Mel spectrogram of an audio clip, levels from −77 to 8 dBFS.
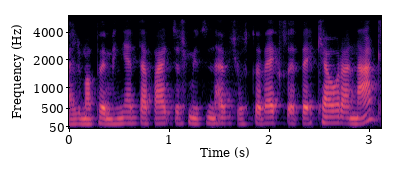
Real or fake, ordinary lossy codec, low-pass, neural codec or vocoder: fake; Opus, 64 kbps; 5.4 kHz; codec, 24 kHz, 1.2 kbps, DualCodec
